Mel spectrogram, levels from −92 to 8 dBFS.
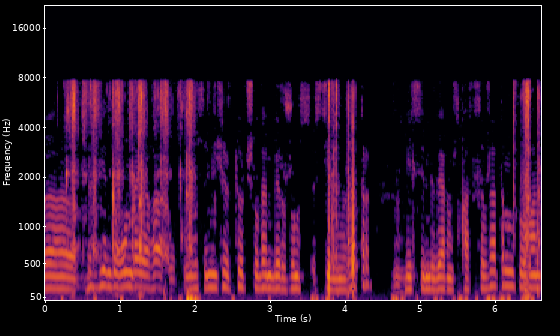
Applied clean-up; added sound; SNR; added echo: classical method spectral subtraction.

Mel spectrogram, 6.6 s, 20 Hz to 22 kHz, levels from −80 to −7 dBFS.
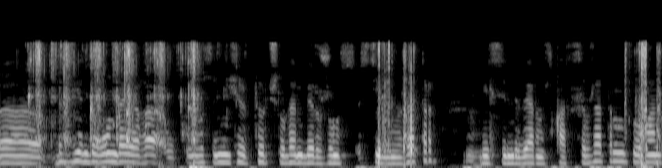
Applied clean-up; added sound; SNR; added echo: classical method log-MMSE.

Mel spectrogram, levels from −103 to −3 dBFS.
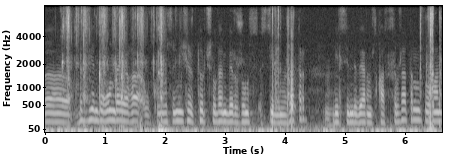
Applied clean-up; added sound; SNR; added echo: none; Liquid; -2 dB; none.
